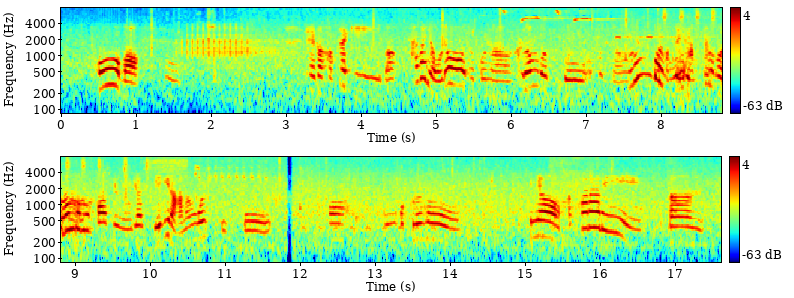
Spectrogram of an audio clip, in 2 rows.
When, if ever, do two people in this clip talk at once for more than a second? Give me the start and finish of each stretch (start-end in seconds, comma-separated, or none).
7.5-9.2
